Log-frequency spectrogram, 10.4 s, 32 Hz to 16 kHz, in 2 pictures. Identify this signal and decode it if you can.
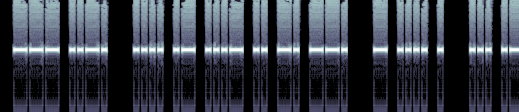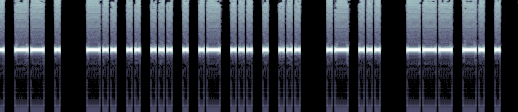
Morse code, heard as a keyed tone, about 30 wpm, 1000 Hz. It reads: OF HAVING THE SAME DISEASES AS ONE
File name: 30wpm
